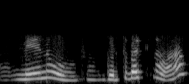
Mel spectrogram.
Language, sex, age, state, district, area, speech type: Telugu, female, 60+, Telangana, Hyderabad, urban, conversation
